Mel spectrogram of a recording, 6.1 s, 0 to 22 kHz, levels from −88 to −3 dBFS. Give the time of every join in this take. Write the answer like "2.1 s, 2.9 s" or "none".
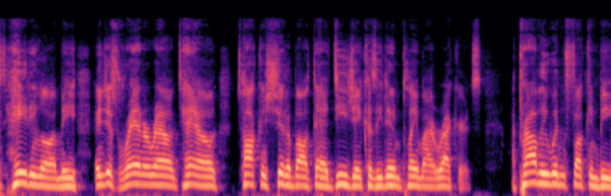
none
